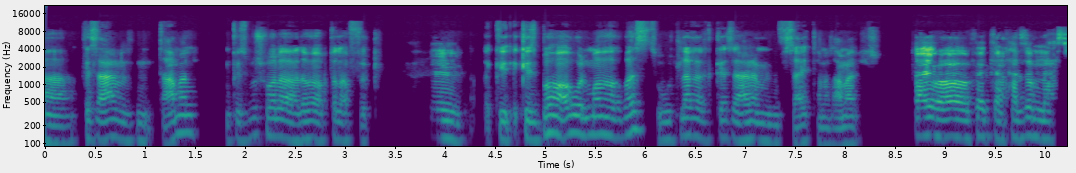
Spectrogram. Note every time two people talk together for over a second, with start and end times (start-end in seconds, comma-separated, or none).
none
